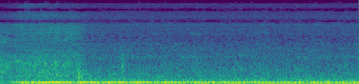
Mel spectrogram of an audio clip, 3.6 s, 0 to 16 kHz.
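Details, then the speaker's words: 1955 Jeep M38A1 that wasn't running, after repairing its 24V waterproof distributor and setting the points: a deep, steady engine rumble that picks up smoothly on the throttle without misses; it now runs healthy. "man that is a beautiful sound on a 1955 m38a1"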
